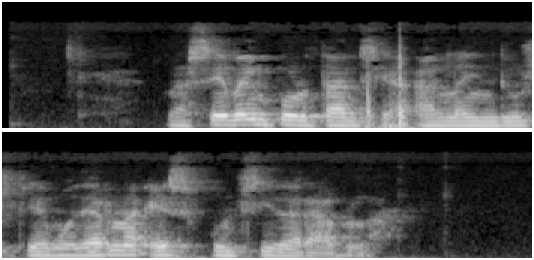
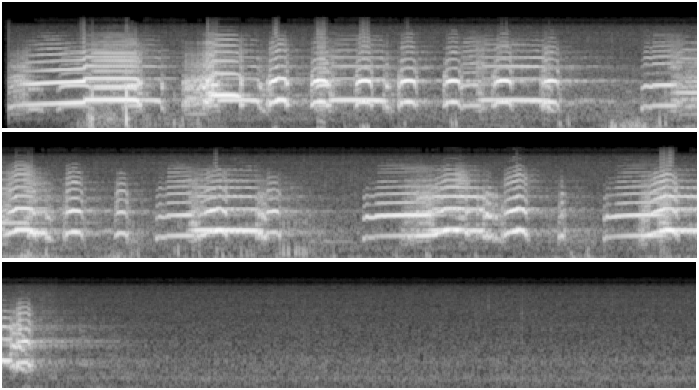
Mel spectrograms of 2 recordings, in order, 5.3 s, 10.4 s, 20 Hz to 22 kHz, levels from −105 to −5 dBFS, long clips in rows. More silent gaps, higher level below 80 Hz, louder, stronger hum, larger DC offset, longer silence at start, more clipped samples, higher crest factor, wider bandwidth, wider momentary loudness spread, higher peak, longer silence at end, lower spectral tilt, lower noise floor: neither; about the same, -52 dBFS vs -54 dBFS; second, -27 LUFS vs -13 LUFS; neither; neither; first, 0.85 s vs 0 s; neither; about the same, 18 dB vs 14 dB; about the same, 10.5 kHz vs 10.5 kHz; about the same, 12 LU vs 11 LU; second, -8 dBFS vs -2 dBFS; second, 0.7 s vs 3.25 s; first, -7 dB/octave vs -0.5 dB/octave; first, -69 dBFS vs -51 dBFS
